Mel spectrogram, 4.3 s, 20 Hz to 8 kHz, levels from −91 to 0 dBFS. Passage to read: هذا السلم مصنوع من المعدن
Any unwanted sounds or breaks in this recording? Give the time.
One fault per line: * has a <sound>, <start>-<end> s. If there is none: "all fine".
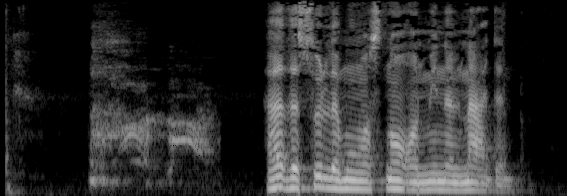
* has a laugh, 0.7-1.7 s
